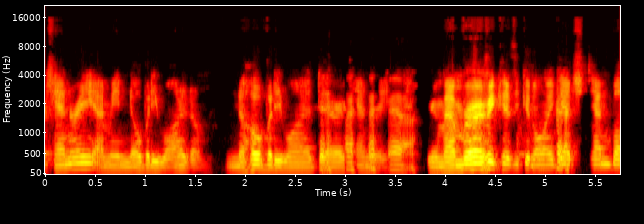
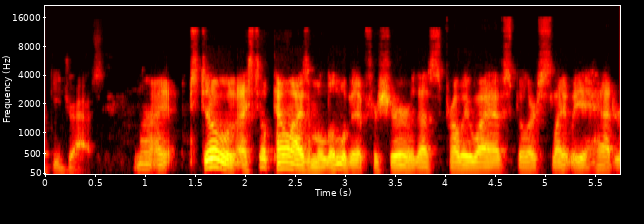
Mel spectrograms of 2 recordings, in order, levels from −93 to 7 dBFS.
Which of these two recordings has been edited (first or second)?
second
